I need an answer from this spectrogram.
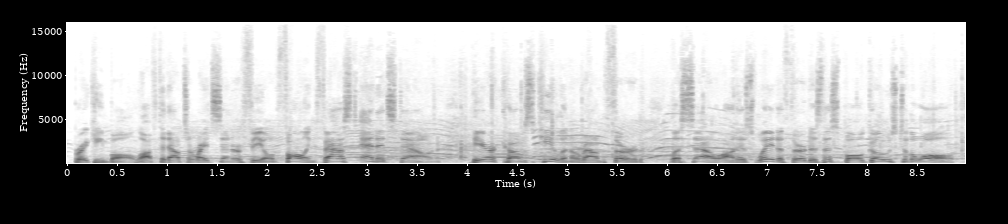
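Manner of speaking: excited play-by-play. Real, not acted. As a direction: call the big hit with rising energy. Home run call excitement.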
